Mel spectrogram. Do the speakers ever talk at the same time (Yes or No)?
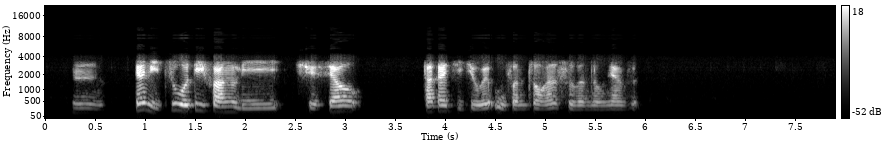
No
